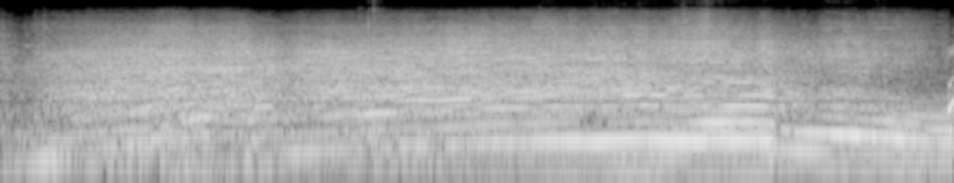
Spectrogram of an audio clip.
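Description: A car engine drives and revs hard, its rising and falling harmonic whine loud and steady throughout with a brief dip near the end, alone with no talking.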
